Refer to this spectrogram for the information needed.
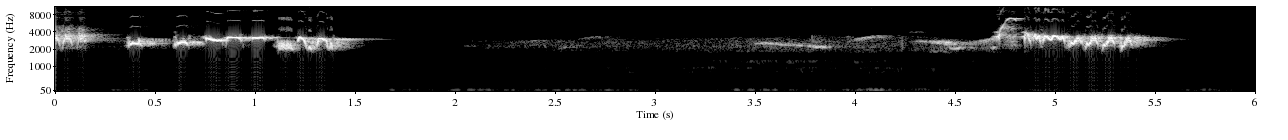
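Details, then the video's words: Orange-headed thrush song meant to provoke a quiet male to respond. A fast, jerky whistled phrase opens, then soft rambling subsong follows, and a loud rising, trilled burst comes near the end. "PANCINGAN ANIS MERAH agar NYAUT jadi BUNYI GACOR ikut NGEPLONG"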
